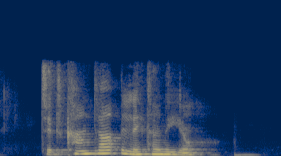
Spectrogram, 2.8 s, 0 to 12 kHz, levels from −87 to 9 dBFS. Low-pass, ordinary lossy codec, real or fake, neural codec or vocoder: 7.2 kHz; MP3, 96 kbps; fake; codec, 16 kHz, 1 kbps, X-Codec, HuBERT features, trained on balanced general audio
